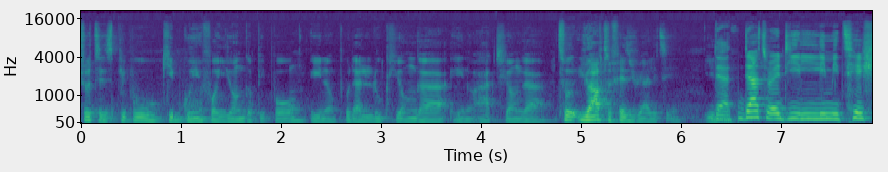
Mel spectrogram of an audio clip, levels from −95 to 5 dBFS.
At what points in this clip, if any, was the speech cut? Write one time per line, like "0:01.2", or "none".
0:04.7
0:06.5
